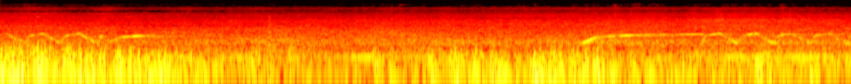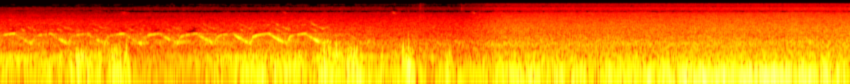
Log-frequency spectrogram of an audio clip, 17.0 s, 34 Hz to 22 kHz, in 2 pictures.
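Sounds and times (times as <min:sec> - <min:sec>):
emergency vehicle siren: 0:00.0 - 0:13.3
wind on microphone: 0:00.0 - 0:17.0.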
